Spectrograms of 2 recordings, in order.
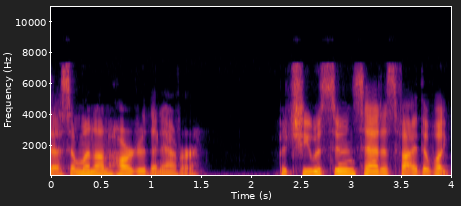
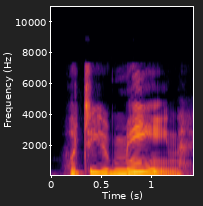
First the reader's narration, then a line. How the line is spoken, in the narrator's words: exclaimed Curdy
